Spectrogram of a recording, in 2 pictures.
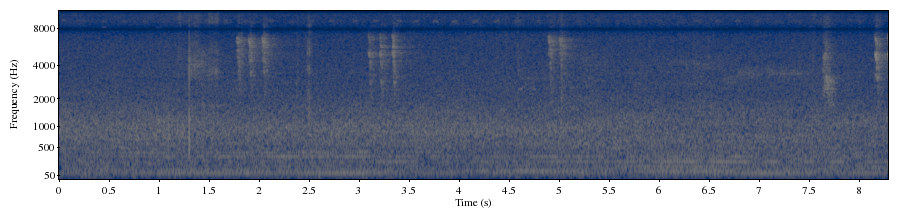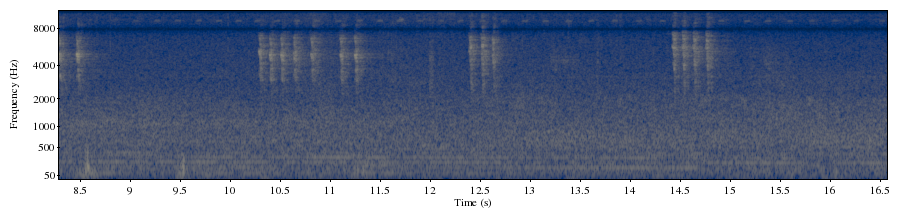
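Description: Small birds chirping in short, rapid high-pitched bursts every second or two, over steady background noise.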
